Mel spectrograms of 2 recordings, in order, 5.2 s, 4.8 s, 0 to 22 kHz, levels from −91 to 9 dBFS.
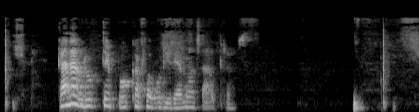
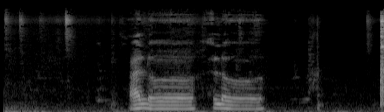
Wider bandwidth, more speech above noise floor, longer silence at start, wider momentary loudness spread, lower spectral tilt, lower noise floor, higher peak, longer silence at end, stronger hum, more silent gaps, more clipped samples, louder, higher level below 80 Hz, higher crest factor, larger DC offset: second, 11.5 kHz vs 16 kHz; first, 58 dB vs 27 dB; about the same, 0.05 s vs 0.05 s; first, 22 LU vs 14 LU; first, -4.5 dB/octave vs -3 dB/octave; first, -79 dBFS vs -65 dBFS; first, -2 dBFS vs -12 dBFS; about the same, 0 s vs 0 s; neither; neither; neither; first, -20 LUFS vs -37 LUFS; first, -58 dBFS vs -66 dBFS; about the same, 24 dB vs 28 dB; neither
